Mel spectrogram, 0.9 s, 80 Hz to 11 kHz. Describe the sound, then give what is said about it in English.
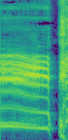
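A weird, shrill, creature-like screaming sound effect, like an Ewok, heard as Airwolf flies in the 1980s TV show. It holds one steady, buzzy pitch for over half a second, cuts off abruptly, then a short harsh noisy burst follows. No one speaks. “As for sound effects, there's that weird screaming Ewok sound.”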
